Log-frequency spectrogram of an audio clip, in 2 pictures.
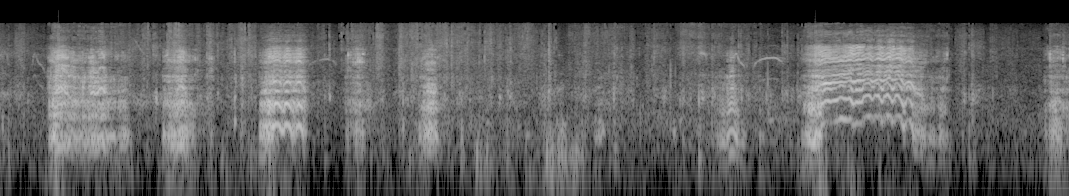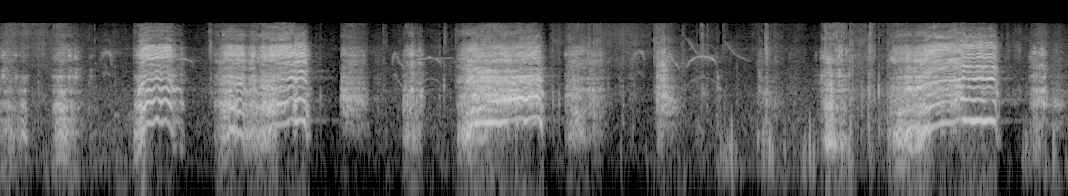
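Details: Lusitano stallion teased in front of mares at a Lusitano stud farm, giving repeated loud harmonic squealing and neighing bursts, some long and strained, separated by short pauses, with faint bird chirps and rustling between calls.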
